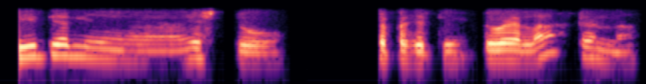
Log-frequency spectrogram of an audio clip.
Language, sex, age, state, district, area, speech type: Kannada, male, 30-45, Karnataka, Udupi, rural, conversation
